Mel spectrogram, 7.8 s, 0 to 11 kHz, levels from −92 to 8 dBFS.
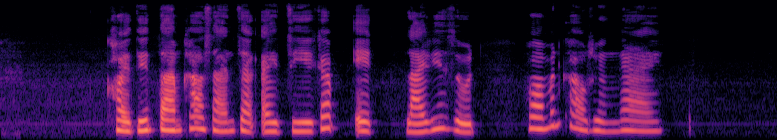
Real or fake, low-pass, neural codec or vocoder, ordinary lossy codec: real; 9.9 kHz; none; none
